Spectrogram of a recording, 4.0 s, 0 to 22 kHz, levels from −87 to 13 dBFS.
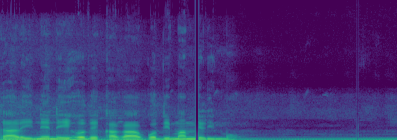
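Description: A Bluetooth stall, likely, cuts the speech to silence from 1.95 to 1.99 s, right after "ihũthĩkaga gũthima", then again briefly at 3.57 s: delayed packets left the headphones' buffer empty, so playback paused for about 33 ms and 14 ms before resuming.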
